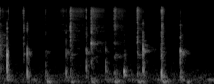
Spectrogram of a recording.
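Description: Hand clapping heard through a video call's audio: quick, irregular claps, several a second, that thin out near the end.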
